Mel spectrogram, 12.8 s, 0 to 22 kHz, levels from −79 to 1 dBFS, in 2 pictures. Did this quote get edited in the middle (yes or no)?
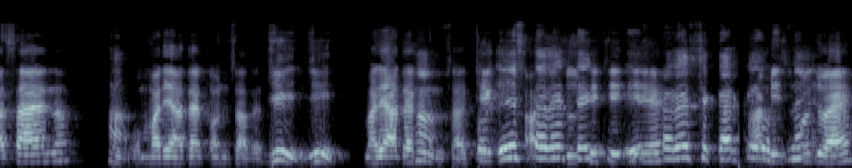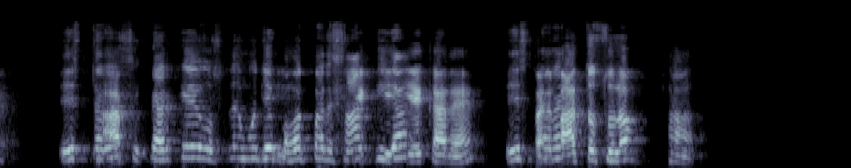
no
